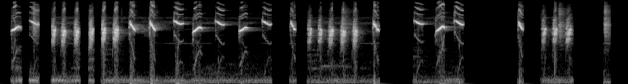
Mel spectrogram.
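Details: Bar-winged prinia male in full, vigorous forest-style song. Dense strings of piercing high chips and slurred whistles are packed closely together, with short pauses near the end. A low hum sits in the background.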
